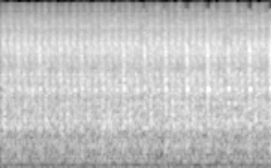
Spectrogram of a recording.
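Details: Porsche Macan S after timing chain and tensioner replacement, started with no fans: light sharp knock about seven times a second at warm idle, drifting in and out over the engine hum once off fast idle; piston slap.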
